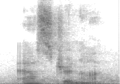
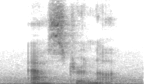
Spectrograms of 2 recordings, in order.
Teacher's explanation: the schwa sound is that second syllable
